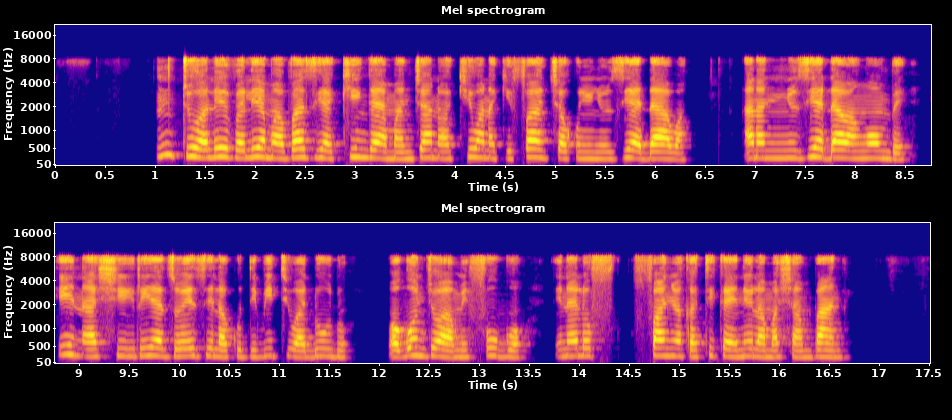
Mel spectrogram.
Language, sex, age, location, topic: Swahili, female, 25-35, Mombasa, agriculture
